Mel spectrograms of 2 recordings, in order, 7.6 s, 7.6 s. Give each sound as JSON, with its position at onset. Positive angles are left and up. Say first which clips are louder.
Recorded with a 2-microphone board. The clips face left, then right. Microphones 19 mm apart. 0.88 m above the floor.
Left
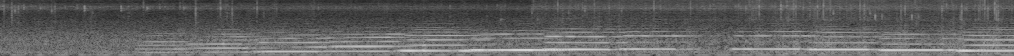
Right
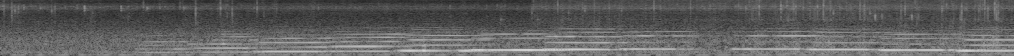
{"t": 1.0, "sound": "a flute", "louder": "left 2 dB", "side_deg": 50, "distance_m": 9.0}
